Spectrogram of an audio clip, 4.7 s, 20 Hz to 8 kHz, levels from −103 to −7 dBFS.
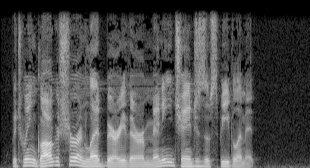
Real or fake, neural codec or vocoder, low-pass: real; none; 7.2 kHz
